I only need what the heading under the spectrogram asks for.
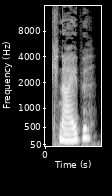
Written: knejpe

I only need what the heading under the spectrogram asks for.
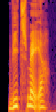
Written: vitsmager

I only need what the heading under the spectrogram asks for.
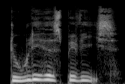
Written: duelighedsbevis

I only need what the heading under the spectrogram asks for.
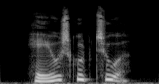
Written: haveskulptur

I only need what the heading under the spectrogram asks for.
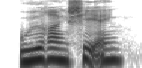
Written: udrangering

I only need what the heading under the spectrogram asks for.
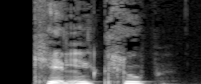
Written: kennelklub

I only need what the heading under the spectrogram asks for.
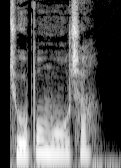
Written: turbomotor

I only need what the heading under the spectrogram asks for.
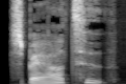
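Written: SPÆRRETID

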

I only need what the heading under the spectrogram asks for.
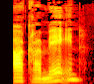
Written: AGRAMANERNES

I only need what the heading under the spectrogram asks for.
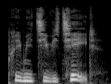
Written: primitivitet

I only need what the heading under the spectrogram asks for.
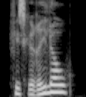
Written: fiskerilov

